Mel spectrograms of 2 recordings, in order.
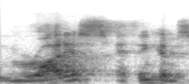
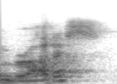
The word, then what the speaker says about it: Mauritius: Therefore, he went to Mauritius. Is that how I'm pronouncing that correctly? Mauritius?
